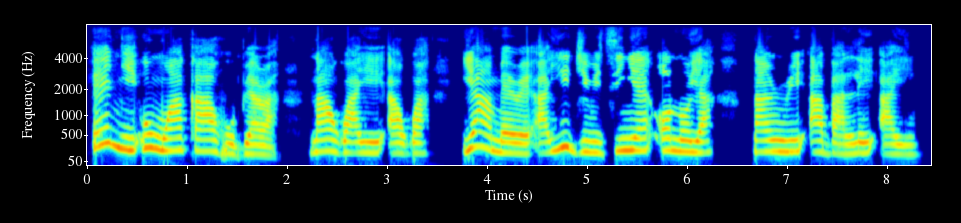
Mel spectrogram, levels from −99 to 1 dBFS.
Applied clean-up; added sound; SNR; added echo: none; none; none; none.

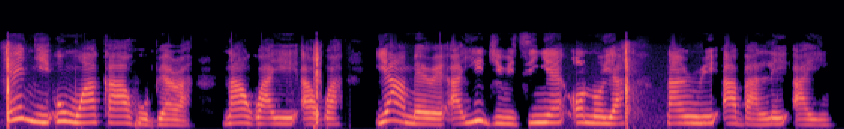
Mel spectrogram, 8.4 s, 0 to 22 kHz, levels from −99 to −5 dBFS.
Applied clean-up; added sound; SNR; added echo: none; Telephone; 10 dB; none.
